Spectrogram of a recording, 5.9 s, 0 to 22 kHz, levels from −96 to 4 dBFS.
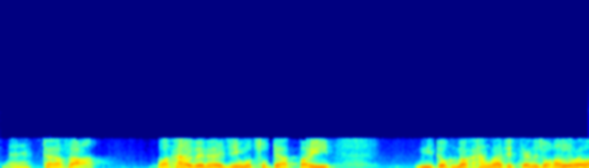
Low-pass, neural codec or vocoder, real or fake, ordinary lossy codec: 7.2 kHz; codec, 16 kHz, 0.5 kbps, FreqCodec, larger model; fake; AAC, 16 kbps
